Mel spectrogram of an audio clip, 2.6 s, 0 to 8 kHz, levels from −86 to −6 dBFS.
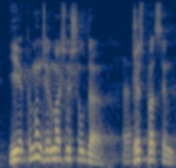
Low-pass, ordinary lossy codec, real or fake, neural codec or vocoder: none; none; fake; codec, 16 kHz, 4 kbps, FunCodec, trained on Chinese and English, 50 frames a second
